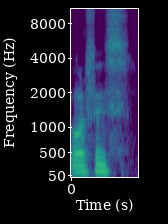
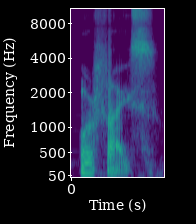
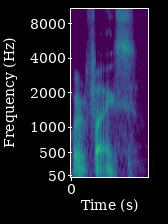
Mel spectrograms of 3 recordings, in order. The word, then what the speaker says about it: Orpheus: My name's not Orphis. Oh, Oh. God. It's Orpheus. Oh. Spelled the exact same way. I didn't even know your last name, so It's actually pronounced Orpheus.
